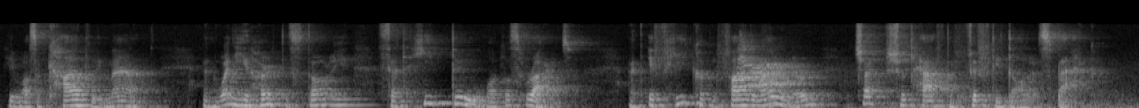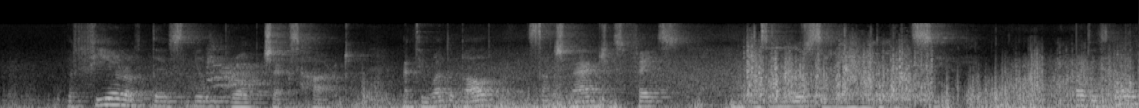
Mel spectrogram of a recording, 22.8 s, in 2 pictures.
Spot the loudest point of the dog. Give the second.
8 s.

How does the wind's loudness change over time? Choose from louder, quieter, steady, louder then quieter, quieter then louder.
louder.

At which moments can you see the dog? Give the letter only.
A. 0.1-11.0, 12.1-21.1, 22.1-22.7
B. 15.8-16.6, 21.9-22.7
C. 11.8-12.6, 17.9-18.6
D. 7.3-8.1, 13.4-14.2
D.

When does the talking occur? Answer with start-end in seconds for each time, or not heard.
0.1-11.0, 12.1-21.1, 22.1-22.7.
